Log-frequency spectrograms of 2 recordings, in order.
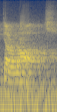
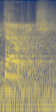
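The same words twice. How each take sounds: First: It is said with an American pronunciation. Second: It is said with a British pronunciation. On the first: "for the United States, we might say" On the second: "the United Kingdom might say"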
